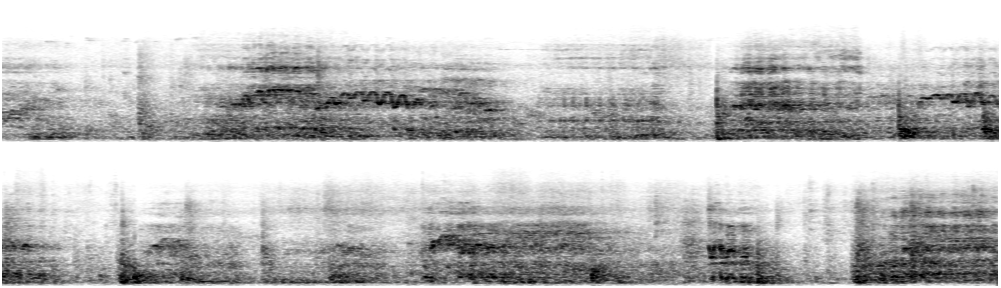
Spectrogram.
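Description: Horses neigh again and again, each whinny a loud, wavering squeal that falls away in a shudder. Softer breathy snorts and blowing sighs fill the gaps, with a few hoof knocks in the background.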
